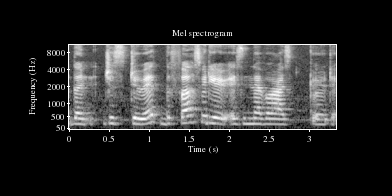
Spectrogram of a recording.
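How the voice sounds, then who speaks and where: A woman with a London accent and medium pitch. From London, England (born in Goa, India). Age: 20s. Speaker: beauty vlogger. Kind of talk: casual chat.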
